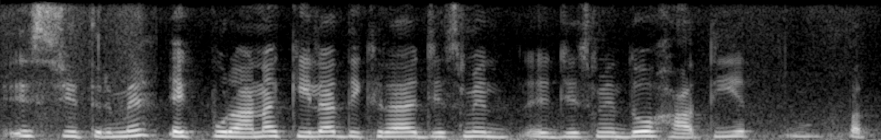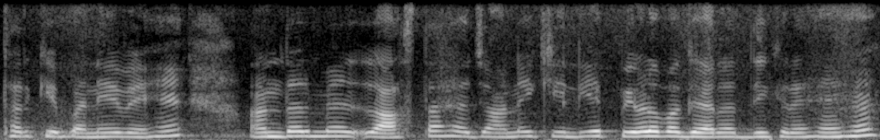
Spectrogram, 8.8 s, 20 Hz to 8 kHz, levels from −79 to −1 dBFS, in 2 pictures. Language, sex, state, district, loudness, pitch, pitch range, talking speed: Hindi, female, Bihar, Saharsa, -17 LUFS, 250 Hz, 235-265 Hz, 205 wpm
